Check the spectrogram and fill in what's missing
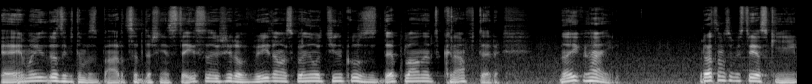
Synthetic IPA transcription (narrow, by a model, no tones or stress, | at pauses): ɛjmɔjed̪ɾɔd̪zɨvit̪amzba̰ɾd̪ɔsɛɾd̪ɛt͡ʂɲɛst̪ɛjsɛzɔ̃uʃ̬iɾɔvvilʲit̪amskɔlɛjnɛmɔt̪̚t͡ɕːinkuzd̪ɛplanɛt̪kɾaft̪ɛ̰ɾ | nɔikɔxaɲḭ | vɾat̪samsɔbʲɛst̪ɛjaskʲiɲḭ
